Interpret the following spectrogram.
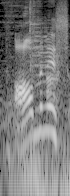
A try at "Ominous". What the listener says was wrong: Ominous? Sounds like you said Alminous.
